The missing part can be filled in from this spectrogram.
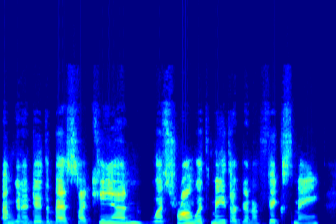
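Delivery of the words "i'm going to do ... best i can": ordinary delivery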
